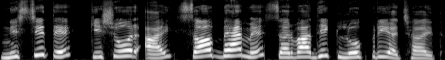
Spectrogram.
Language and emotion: Maithili, neutral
